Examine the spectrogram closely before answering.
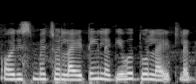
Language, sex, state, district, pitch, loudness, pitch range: Hindi, female, Uttar Pradesh, Budaun, 240 Hz, -11 LUFS, 235-245 Hz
